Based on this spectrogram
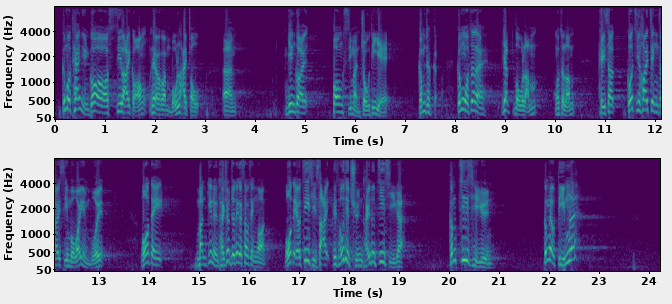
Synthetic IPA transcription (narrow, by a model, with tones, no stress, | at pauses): kɐ˨˥mŋɔː˨˧t̪ʰɛː˥ŋjyː˨˩nkɔː˨˥kɔ˧siː˥laː˥jkɔː˨˥ŋt͡sɛː˥˨˩waː˨m̩˨˩ho˨˥wlaː˥jpo˨w | ʔɛː˧ | jɪ˥ŋkɔː˥j | pɔː˥ŋsiː˨˧mɐ˨˩nt͡so˨wt̪iː˥jɛ̰ː˨˧ | kɐ˨˥mt͡sɐ˨w | kɐ˨˥mŋɔː˨˧t͡sɐ˥nhɐ˨j | jɐ˥t̚lo˨wlɐ̰˨˥m | ŋɔː˨˧t͡sɐ˨wlɐ̰˨˥m | kʰe˨˩jsɐ˨t̚kɔː˨˥t͡sʰiː˨˧ɦɔː˥jt͡sɪ˧ŋt͡sɐ˧jsiː˨mo˨˩wɐ˨˥jyː˨˩nwuː˨˥j | ŋɔː˨˧t̪e˨j | mɐ˨˩nkiː˧nly˨˩nt̪ʰjt͡ʃ̚ʰɔ˧˥n˥kɔ˧sɐ˥wt͡sɪ˧ŋːɔː˨n | ŋɔː˨˧t̪e˨jɐ˨˧wt͡siː˥t͡sʰiː˨˩saː˧jkʰjsɐ˨ho˥t͡sʰiː˧t͡ʃʰyː˨˩nt̪ʰɐ˨˥jt̪o˥wt͡siː˥t͡sʰiː˨˩kaː˧ | kɐ˨˥mt͡siː˥t͡sʰiː˨˩jyː˨˩n | kɐ˨˥mjɐ˨˧wt̪iː˨˥mlɛ˥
